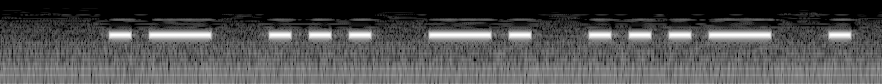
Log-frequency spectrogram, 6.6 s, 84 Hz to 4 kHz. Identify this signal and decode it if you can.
Morse code, heard as a keyed tone, about 8 wpm, 800 Hz. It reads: ASNVE
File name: telegrafia / i2tfj / Lez4 35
